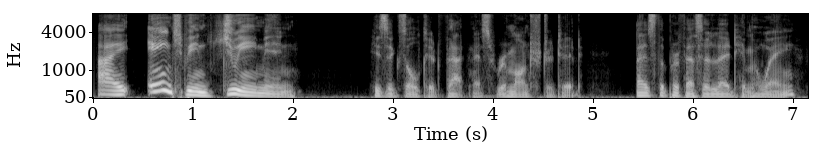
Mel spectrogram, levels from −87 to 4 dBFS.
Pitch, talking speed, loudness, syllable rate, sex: 100 Hz, 115 wpm, -19 LUFS, 4.2 syllables/s, male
